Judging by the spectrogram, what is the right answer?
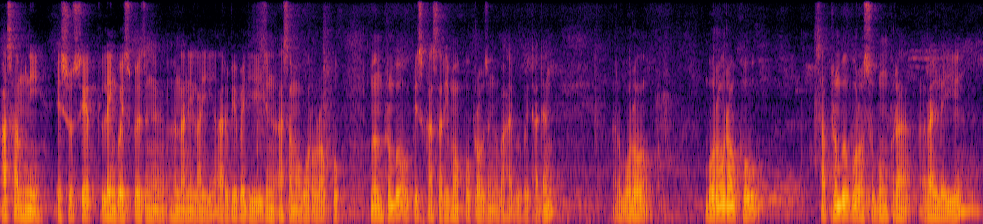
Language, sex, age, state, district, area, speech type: Bodo, male, 30-45, Assam, Udalguri, urban, spontaneous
